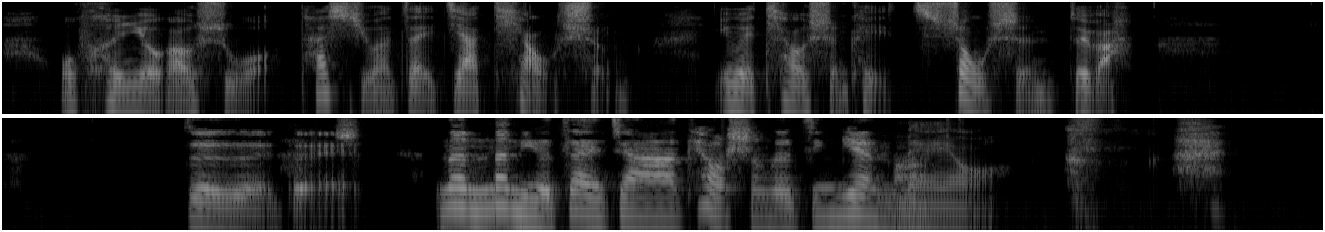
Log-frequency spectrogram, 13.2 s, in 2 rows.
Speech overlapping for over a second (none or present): none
